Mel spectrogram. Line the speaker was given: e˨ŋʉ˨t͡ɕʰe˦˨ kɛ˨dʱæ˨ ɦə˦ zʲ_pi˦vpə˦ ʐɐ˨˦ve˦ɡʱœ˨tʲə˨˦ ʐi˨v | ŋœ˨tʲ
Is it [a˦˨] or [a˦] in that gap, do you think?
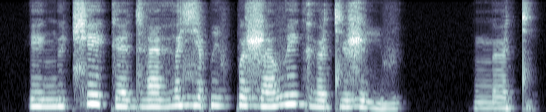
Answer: a˦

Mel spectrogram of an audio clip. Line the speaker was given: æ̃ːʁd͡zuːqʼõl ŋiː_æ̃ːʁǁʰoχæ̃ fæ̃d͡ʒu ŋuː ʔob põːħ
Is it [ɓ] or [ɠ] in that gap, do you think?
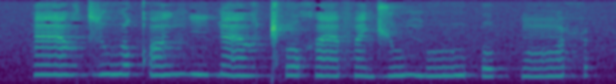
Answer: ɠ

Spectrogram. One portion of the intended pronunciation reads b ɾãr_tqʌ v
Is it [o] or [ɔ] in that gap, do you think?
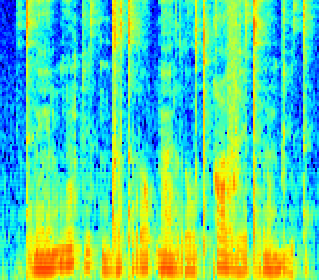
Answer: o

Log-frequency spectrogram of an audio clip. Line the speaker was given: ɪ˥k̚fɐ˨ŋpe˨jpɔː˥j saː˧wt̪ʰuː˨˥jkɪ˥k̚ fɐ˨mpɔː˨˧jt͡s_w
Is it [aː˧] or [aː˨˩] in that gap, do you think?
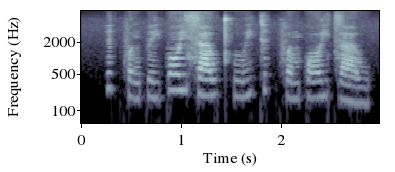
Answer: aː˨˩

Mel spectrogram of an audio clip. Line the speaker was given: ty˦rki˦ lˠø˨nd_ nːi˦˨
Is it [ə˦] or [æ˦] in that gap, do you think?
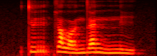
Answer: æ˦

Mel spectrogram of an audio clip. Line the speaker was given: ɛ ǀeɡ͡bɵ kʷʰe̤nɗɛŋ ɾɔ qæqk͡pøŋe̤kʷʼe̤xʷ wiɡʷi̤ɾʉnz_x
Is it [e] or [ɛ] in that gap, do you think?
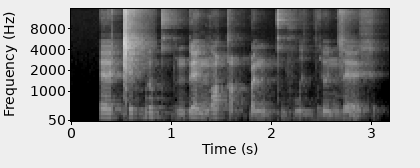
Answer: ɛ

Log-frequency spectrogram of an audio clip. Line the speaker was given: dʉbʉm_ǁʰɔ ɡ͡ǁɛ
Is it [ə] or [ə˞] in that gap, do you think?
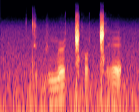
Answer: ə˞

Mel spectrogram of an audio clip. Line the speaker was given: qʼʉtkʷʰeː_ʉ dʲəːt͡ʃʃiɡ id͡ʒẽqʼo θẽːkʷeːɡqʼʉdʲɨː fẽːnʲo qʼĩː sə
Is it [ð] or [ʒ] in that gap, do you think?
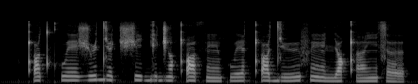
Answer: ʒ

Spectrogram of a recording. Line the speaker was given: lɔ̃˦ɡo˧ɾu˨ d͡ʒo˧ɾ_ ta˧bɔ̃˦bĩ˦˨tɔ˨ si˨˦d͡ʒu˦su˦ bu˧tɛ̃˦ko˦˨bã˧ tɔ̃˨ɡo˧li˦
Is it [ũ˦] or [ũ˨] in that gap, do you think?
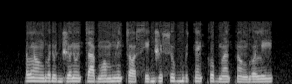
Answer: ũ˨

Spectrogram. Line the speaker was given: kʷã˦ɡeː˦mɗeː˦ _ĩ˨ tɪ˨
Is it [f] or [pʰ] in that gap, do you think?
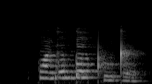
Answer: pʰ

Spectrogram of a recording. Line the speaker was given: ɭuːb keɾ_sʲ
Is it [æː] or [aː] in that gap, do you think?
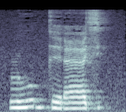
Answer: æː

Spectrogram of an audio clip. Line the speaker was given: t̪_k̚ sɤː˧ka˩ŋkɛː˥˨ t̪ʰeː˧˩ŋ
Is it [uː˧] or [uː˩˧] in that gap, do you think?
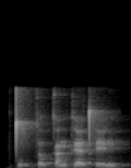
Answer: uː˧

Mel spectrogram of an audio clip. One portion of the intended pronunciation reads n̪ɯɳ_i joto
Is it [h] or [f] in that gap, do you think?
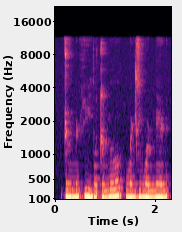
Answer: h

